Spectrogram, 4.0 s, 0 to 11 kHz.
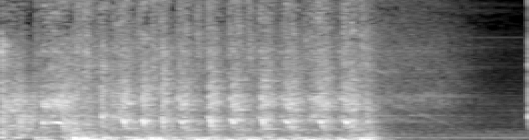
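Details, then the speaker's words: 2015 Harley-Davidson Ultra Limited after handlebar swap: fuel pump primes, then about three seconds of uneven cranking that never catches and drops off; check engine light flashing codes P2138, P2127, P1510; cause found as loose ground on riser clamp. "and it's struggling with that being said check engine light stays on and it is flashing three error codes two of them when i looked up in the service manual said it had something to do with the ground"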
